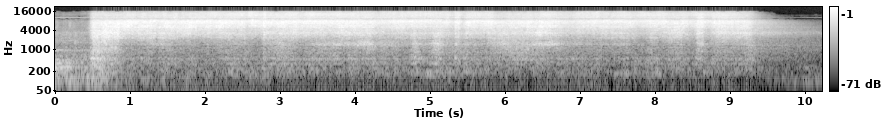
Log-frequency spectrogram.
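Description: Compressed-air blow gun hissing steadily as it blows metal chips off a freshly machined part in a mill vise. The blast starts sharply about half a second in and stops shortly before the end.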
